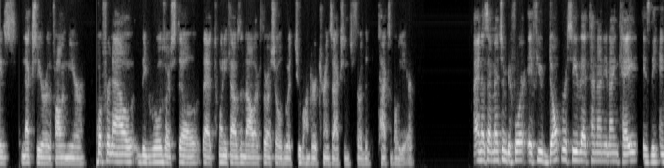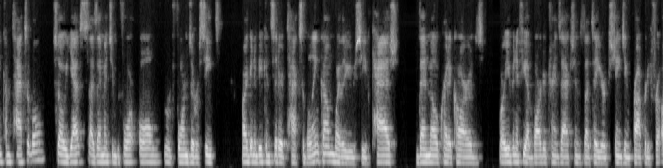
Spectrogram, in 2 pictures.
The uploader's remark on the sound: This episode is the audio version of a webinar.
